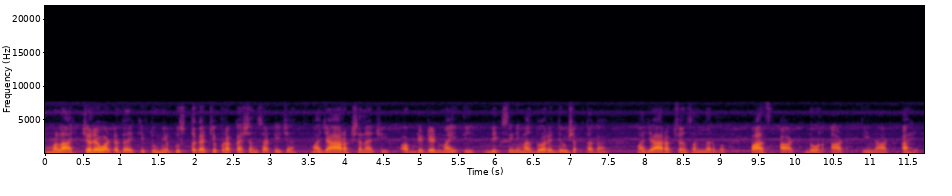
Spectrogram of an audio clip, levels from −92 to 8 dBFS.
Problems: constant background noise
